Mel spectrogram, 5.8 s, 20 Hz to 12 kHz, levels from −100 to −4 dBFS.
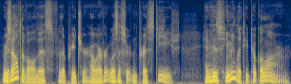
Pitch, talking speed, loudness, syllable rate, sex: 105 Hz, 185 wpm, -19 LUFS, 5.7 syllables/s, male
